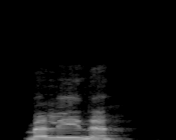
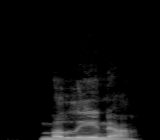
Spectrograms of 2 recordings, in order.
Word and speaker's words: Malene: Uh, and now is it uh, Maylene or Marlene? How do you say your first name? Malina. Malina. Yeah.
